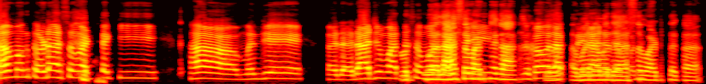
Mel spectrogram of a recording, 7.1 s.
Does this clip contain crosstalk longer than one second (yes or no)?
yes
